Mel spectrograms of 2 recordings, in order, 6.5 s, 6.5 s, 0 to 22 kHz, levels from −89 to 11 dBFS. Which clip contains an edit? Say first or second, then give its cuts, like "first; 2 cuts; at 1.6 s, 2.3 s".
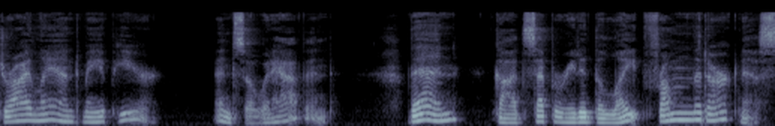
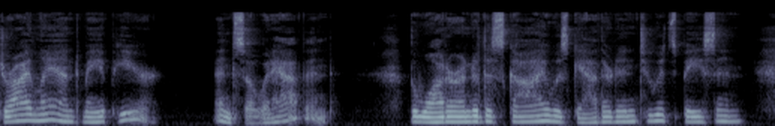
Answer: first; 1 cut; at 3.4 s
